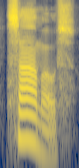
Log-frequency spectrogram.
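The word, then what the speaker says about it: Σάμος: A Greek word that has the uppercase sigma is Samos, which is the name of the island of Samos, and is number 4544.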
